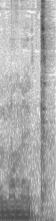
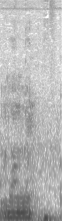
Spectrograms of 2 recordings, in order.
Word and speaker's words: Monet: En francés normalmente la última consonante no se pronuncia, no se dice Monet, sino Monet, Claude Monet.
